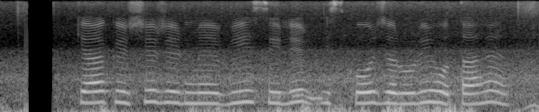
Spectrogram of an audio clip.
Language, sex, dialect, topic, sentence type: Hindi, female, Hindustani Malvi Khadi Boli, banking, question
